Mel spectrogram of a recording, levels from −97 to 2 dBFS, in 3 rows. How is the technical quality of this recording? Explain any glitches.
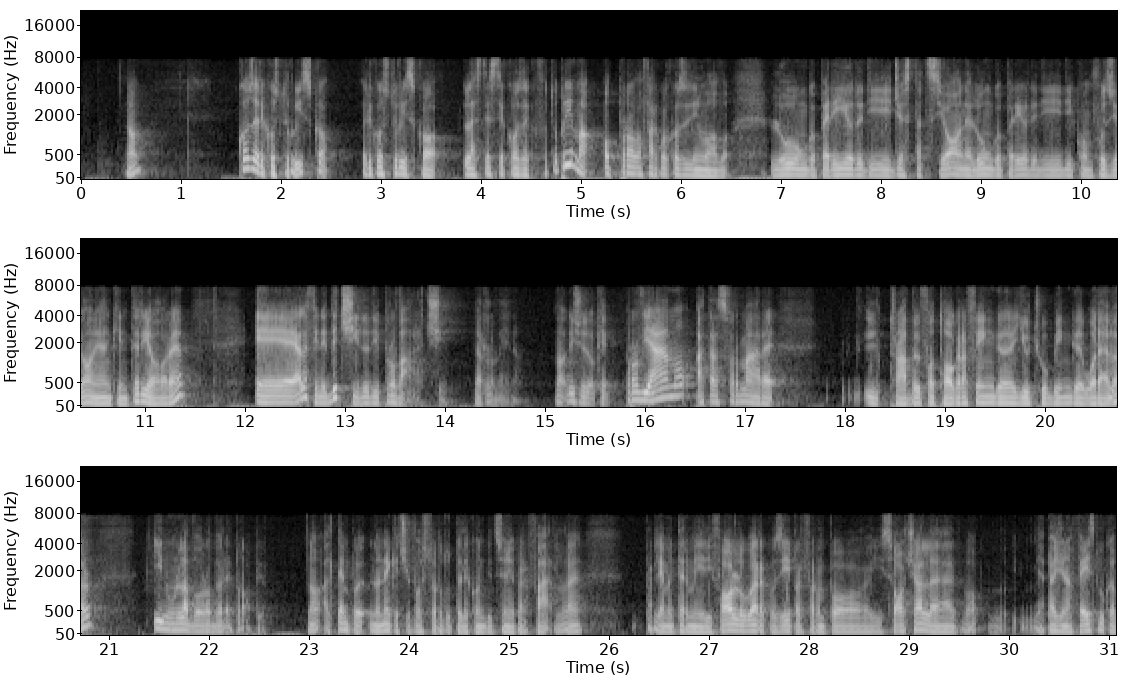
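No glitches turn up anywhere in this speech recording, which sounds like it came over a wideband telephone link, most likely G.722 coding, with the top end stopping around 7.7 kHz and a faint, light grain to it that fits the 48 kbit/s mode.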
